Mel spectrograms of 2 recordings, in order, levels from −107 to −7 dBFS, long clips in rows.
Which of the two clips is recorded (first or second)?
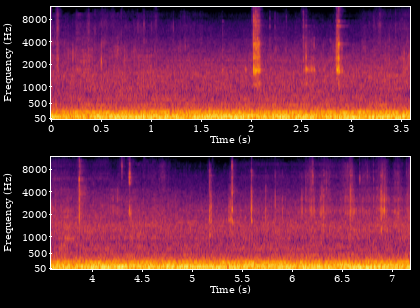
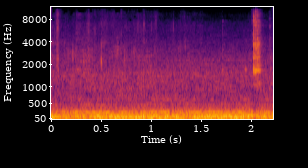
second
